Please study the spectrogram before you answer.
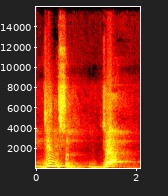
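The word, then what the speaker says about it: جنس: Itu diucapkan "jeans." Tapi ini jinsun, jim, nun, sin.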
